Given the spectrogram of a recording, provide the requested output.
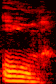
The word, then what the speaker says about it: Om: oh if you see it's ohm is the original sacred syllable it comes from three words uh-oh mmm oh so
